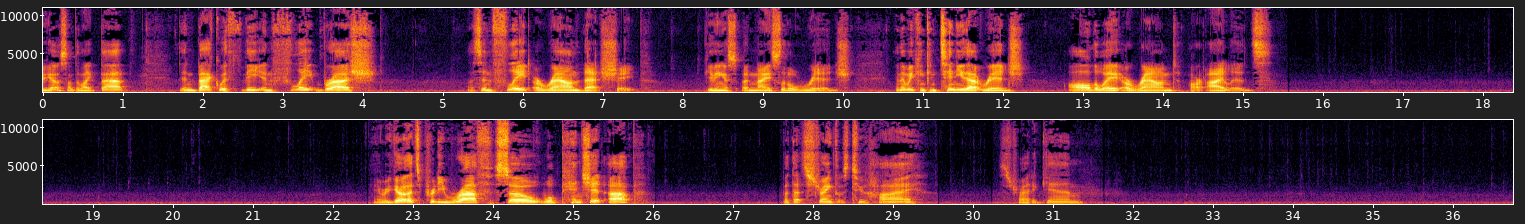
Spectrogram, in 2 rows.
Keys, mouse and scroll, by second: 2.4 i, 2.4 f, 3.5 f, 4.4 f, 4.9-9.0 drag, 4.9 middle click, 9.0-10.9 middle drag, 9.2-10.9 drag, 11.9 middle click, 12.1 middle click, 12.8-14.7 drag, 14.8-16.3 drag, 16.7 middle click, 16.9 middle click, 17.3 click, 17.8 right click, 18.0 middle click, 18.1 f, 18.4-20.3 drag, 18.4 middle click, 19.2 right click, 19.4 middle click, 19.5 f, 20.4 f, 20.9 click, 22.1 middle click, 24.2 p, 24.2 f, 26.2-27.2 drag, 27.0 ctrl+z, 27.2 ctrl+z, 28.1 shift+f, 29.5-32.3 drag, 32.8 middle click, 33.3 click, 33.3 right click, 34.9-36.7 drag, 35.5 middle click, 35.8 right click.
